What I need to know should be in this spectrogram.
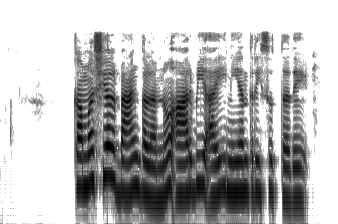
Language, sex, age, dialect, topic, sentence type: Kannada, female, 25-30, Mysore Kannada, banking, statement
